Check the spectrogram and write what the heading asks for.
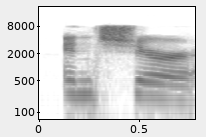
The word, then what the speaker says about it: ensure: Even though there's no h, we pronounce it like sh ensure.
